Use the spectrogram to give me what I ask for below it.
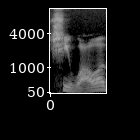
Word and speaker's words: Chihuahua: yeah I like I said I know it's pronounced Chihuahua but after this video I Chi chihua chich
